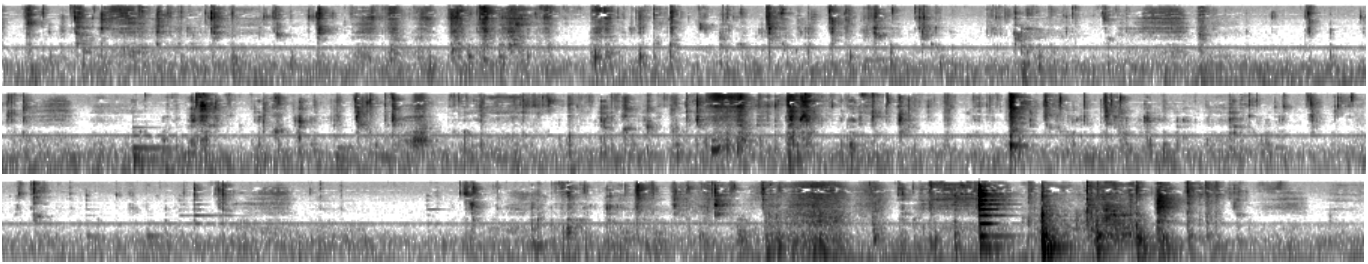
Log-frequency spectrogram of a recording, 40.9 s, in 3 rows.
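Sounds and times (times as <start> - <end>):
person chewing noodles: 0.0 - 35.2, 35.8 - 37.5, 39.0 - 40.9.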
